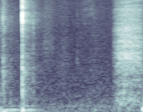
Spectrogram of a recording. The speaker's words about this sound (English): Oh my god, I'm very hungover. You can tell by the rate at which I'm typing like my mam.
